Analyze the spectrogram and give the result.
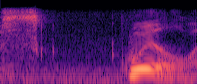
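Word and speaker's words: Sguil: product is squeal or squill it's pronounced squeal it's spelled SQ s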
